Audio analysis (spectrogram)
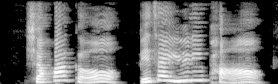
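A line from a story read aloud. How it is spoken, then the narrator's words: Anxious cry. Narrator (Chinese): 小青蛙着急的叫道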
